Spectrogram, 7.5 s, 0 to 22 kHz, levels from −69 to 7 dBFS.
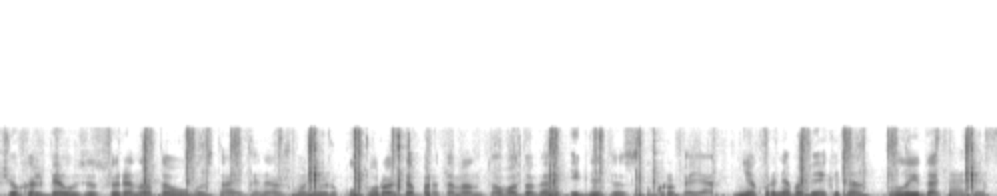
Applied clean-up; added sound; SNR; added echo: none; Domestic sounds, home sounds; 2 dB; none.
